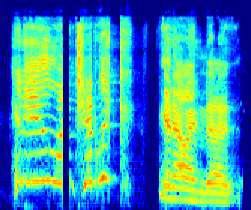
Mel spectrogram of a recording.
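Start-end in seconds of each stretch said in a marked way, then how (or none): 0.2-1.8 very high, small little voice. Speaker describing a puppet and doing its voice: high little Chadwick voice. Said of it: "he's got this little voice that's like".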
